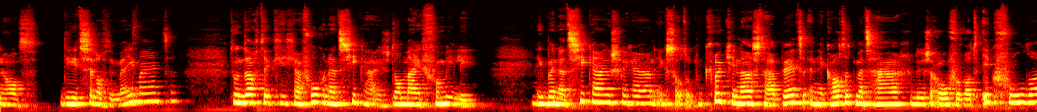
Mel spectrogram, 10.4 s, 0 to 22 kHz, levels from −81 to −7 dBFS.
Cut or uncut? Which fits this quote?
cut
